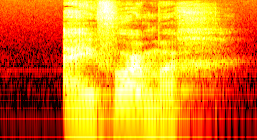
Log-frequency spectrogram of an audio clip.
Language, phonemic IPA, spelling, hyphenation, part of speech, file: Dutch, /ˌɛi̯ˈvɔr.məx/, eivormig, ei‧vor‧mig, adjective, Nl-eivormig.ogg
- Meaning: egg-shaped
